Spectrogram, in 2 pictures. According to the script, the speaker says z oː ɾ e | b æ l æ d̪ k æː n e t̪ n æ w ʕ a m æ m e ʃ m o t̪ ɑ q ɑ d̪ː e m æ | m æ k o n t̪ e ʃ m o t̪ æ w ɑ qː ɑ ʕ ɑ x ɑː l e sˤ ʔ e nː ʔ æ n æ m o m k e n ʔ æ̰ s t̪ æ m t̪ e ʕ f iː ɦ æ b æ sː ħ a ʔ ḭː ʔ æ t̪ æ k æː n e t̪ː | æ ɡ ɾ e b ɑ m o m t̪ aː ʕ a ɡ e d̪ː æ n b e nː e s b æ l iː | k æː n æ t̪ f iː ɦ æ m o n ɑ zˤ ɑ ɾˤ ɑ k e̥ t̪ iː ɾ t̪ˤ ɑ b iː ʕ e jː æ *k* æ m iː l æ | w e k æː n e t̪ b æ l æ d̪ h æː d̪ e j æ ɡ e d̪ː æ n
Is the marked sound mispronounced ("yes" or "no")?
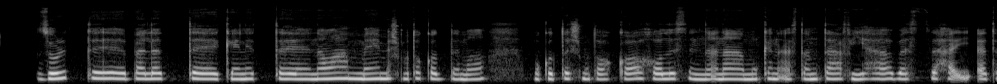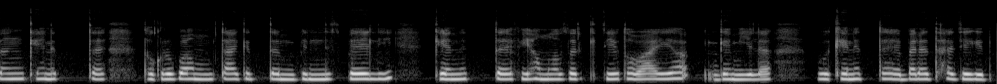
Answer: yes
